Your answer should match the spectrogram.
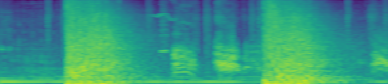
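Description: Two sharp, loud rifle shots about a second and a half apart in The Long Dark video game. Each is a sudden broadband crack that decays into a short echo, with brief noises between them.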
